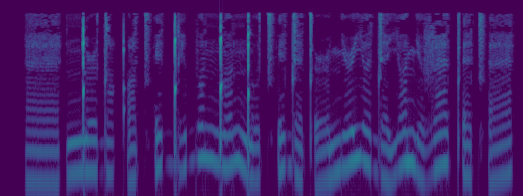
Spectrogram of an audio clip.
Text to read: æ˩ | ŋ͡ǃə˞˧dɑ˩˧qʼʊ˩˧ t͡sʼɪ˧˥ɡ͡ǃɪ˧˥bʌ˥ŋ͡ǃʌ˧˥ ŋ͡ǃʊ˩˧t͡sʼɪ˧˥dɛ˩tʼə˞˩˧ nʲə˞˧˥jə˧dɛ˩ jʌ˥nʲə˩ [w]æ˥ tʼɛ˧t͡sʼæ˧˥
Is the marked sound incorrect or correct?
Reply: incorrect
